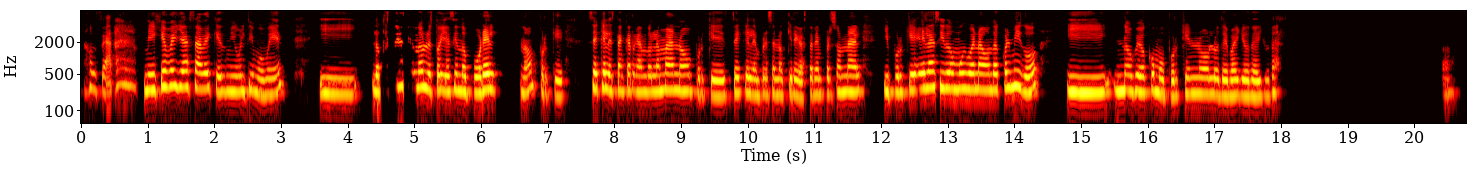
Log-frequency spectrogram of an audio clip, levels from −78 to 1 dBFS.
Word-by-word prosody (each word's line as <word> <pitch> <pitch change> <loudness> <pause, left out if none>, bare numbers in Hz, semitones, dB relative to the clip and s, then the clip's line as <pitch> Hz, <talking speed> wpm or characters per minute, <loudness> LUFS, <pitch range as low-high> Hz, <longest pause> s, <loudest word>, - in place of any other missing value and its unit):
o 260 -2 -5
sea, 230 -1 -6 0.5
mi 245 0 +2
jefe 290 +4 +2
ya 285 0 +2
sabe 260 -2 +1
que 230 - -2
es 230 +1 -2
mi 230 -1 -1
último 230 -3 -3
mes, 210 +9 -4 0.5
y 210 -2 -4 0.2
lo 230 -2 +2
que 230 - -21
estoy 285 +4 -6
haciendo 275 -1 -1
lo 270 - +3
estoy 245 0 0
haciendo 230 -1 0
por 220 +2 +4
él, 255 0 +5 0.3
¿no?, 245 +7 -3
porque 210 -5 -3 0.3
sé 260 -2 +3
que 265 - +5
le 255 - +5
están 240 -1 -2
cargando 230 -2 -2
la 235 0 +1
mano, 240 -1 +1
porque 195 -2 0
sé 215 0 0
que 220 - -1
la 210 - +2
empresa 205 +1 -4
no 200 -1 -4
quiere 200 0 -1
gastar 185 +3 -3
en 205 0 -4
personal, 230 +2 -1 0.2
y 230 - -1
porque 230 +2 0
él 265 - +4
ha 275 - +4
sido 270 -2 +2
muy 265 +1 +2
buena 255 -1 +4
onda 250 0 +1
conmigo, 270 -2 +3 0.4
y 225 -1 +3
no 240 0 +2
veo 225 -2 +2
como 220 -5 0
por 185 0 -3
qué 210 +2 -4
no 215 -1 0
lo 205 -1 0
deba 195 0 +1
yo 195 -1 +1
de 190 - +1
ayudar". 190 +5 -3 2.4
Ah. 215 +2 -16
230 Hz, 180 wpm, -24 LUFS, 210-250 Hz, 2.4 s, él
